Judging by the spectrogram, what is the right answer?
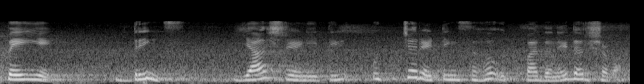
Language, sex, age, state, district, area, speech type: Marathi, female, 45-60, Maharashtra, Mumbai Suburban, urban, read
